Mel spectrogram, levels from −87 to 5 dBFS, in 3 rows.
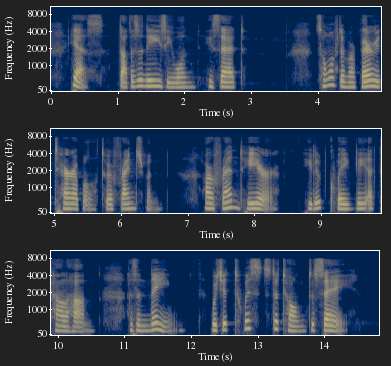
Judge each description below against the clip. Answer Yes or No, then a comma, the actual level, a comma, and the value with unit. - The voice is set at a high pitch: Yes, high, 200 Hz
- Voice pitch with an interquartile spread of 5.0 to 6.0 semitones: No, narrow, 2.5 semitones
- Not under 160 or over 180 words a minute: No, slow, 135 wpm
